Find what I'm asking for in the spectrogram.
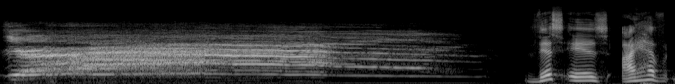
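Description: A loud, drawn-out stock movie scream known as the Howie Scream holds for nearly five seconds, sliding slightly down in pitch as it fades out, then a few short, clipped vocal bursts follow after a brief pause.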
